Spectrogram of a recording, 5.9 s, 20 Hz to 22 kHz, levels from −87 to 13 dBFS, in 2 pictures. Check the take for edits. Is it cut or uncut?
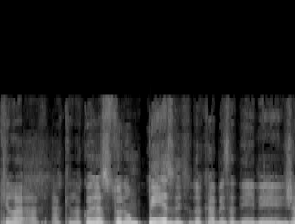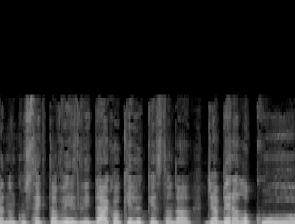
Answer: cut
